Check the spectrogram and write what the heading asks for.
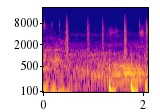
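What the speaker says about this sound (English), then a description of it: "My boy dropped the clutch" A street drifter's motorcycle launches with the clutch dropped: a loud, close engine blares, then cuts out and fires two sharp revving sweeps in quick succession.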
